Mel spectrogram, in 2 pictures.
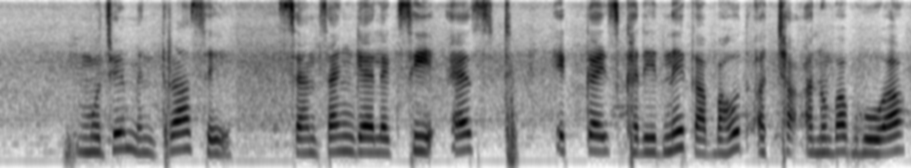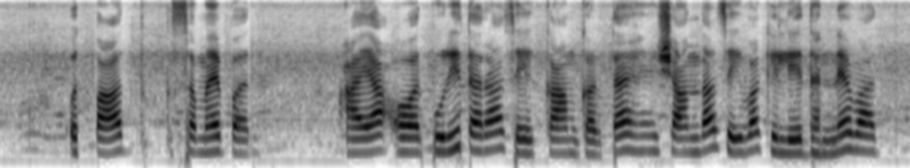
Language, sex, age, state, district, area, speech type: Hindi, female, 18-30, Madhya Pradesh, Chhindwara, urban, read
